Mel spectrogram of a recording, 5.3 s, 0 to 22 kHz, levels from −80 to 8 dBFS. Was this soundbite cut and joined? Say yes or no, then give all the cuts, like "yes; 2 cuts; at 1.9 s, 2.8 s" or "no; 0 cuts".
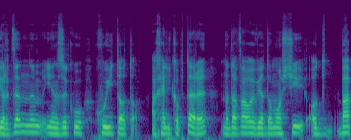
yes; 1 cut; at 2.2 s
